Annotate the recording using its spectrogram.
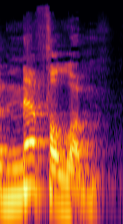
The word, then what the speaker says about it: Nephilim: I have a theory that a Sasquatch is left over from biblical days, that it's a Nephilim. I say that right? – It's a Nephilim.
